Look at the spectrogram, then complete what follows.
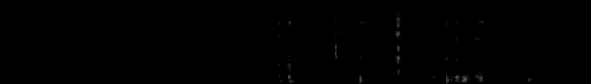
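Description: Fine steel wool scrubbing a small brass end plate on the wooden handle of a vintage Stanley T-bevel, worked with lemon juice to lift the tarnish: faint, irregular scratchy strokes begin about two seconds in, with a sharper tick about four seconds in.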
